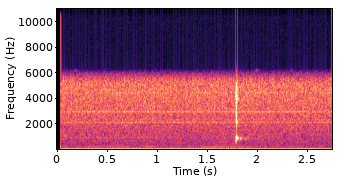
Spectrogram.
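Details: Two-month-old baby with hiccups, smiling and cooing: a single brief, abrupt catch of breath, a hiccup.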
